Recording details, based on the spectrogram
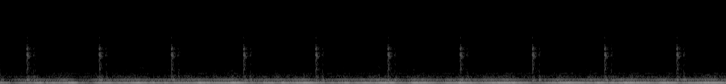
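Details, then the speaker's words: Diesel heater just installed on a Jayco Freedom caravan, running: sharp ticks a little over once a second, audible outside, over a low steady hum; normal dosing fuel pump ticking as it meters fuel. "You can hear it ticking away outside, that's for sure. Here, it's ticking away to pump the fuel."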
